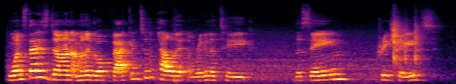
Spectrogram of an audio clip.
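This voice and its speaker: With audible room echo and noticeable background noise, a woman speaks at a moderate pace in a fairly high pitch with ordinary pitch variation. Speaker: beauty vlogger. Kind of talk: makeup tutorial. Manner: casual, chatty.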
